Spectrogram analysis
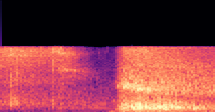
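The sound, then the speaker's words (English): A deep breath taken to release body tension: a soft breath sound, a brief pause, then a louder, fuller rush of air that carries on to the end. No one talks. “Starting with decreasing some tension in our body, taking a breath that goes.”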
